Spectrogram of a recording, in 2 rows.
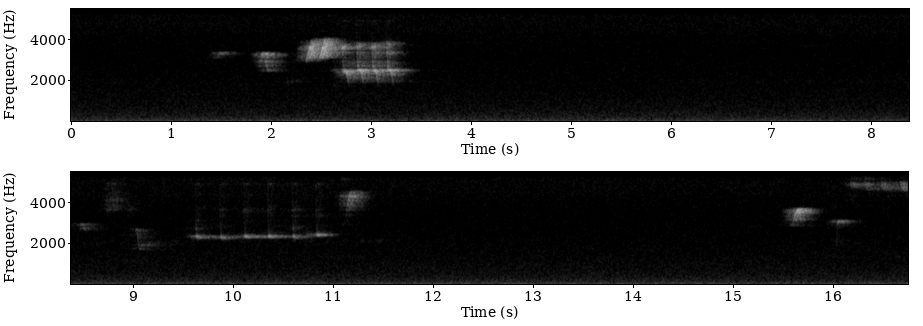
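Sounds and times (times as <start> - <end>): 
common nightingale song: 1.3 - 3.6, 8.3 - 11.7, 15.4 - 16.7.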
